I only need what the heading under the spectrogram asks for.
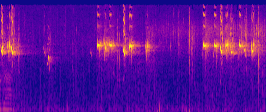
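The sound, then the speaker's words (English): A wild bird calling in the distance near decoys in a forest park: thin, high chirps come in repeated short bursts separated by brief pauses. “Wild bird calling in the distance there.”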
